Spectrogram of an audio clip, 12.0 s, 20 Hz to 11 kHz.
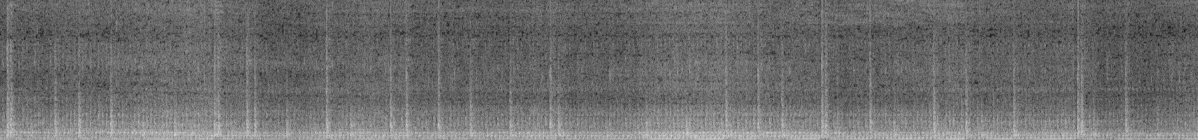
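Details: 2011 Mercedes E200 W212 petrol idling in Park: erratic metallic rattle, irregular clinks about three a second, loudest in Park/Neutral, mostly subsides in gear, more audible under bonnet, smoother near 1500 rpm.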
